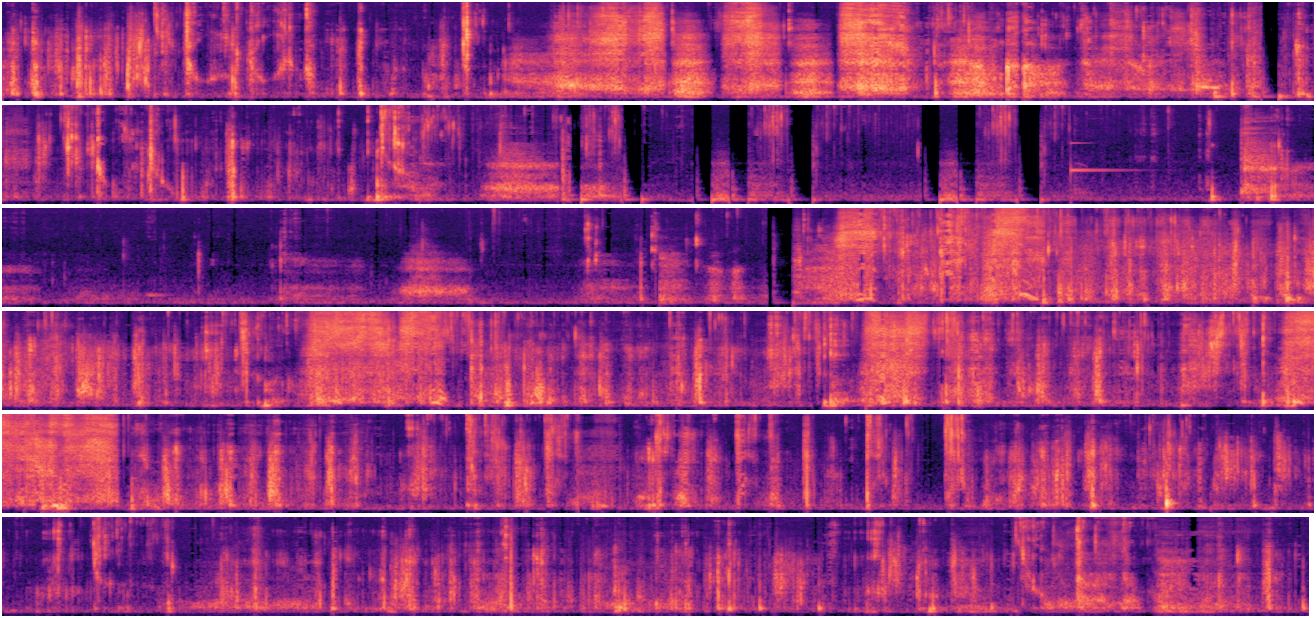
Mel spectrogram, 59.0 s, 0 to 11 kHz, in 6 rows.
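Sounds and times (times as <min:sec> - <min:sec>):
chewing with small clicks: 0:00.0 - 0:03.8, 0:23.2 - 0:31.8, 0:32.7 - 0:39.1, 0:40.2 - 0:59.0.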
